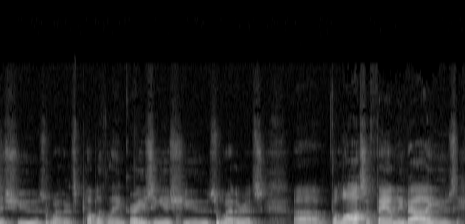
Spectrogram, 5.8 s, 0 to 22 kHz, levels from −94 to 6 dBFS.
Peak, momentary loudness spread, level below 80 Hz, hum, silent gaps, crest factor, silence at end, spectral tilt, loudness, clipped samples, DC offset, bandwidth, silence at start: -10 dBFS; 12 LU; -62 dBFS; none; none; 22 dB; 0 s; -6.5 dB/octave; -33 LUFS; under 0.1%; under 0.1%; 13.5 kHz; 0 s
